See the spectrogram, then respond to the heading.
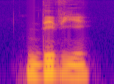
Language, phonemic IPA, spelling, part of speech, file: French, /de.vje/, dévier, verb, Fr-dévier.ogg
- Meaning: 1. to divert 2. to deviate, stray, go off course 3. to deflect, parry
